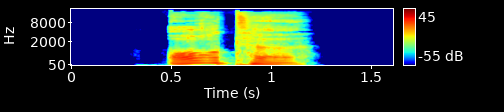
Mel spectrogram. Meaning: inflection of orten: 1. first-person singular present 2. first/third-person singular subjunctive I 3. singular imperative
- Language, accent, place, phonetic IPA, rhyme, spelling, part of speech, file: German, Germany, Berlin, [ˈɔʁtə], -ɔʁtə, orte, verb, De-orte.ogg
